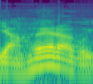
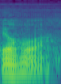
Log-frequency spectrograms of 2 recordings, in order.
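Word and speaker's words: 야훼: 요거를 우리는 야회라고 읽습니다. 야 이렇게 읽어요. 야회. 그리고 영어 발음으로는 여호와라고 읽는 거예요. 여호와.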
